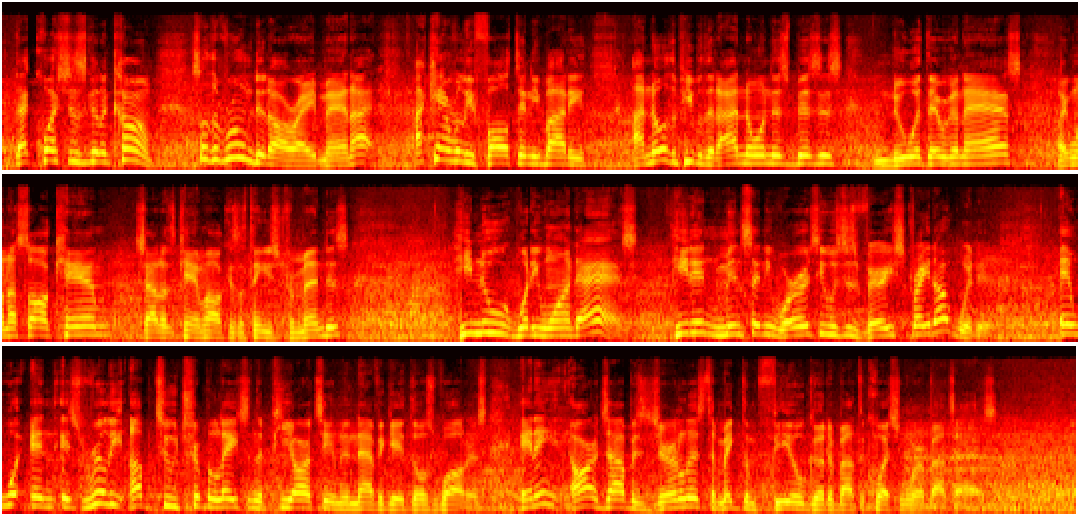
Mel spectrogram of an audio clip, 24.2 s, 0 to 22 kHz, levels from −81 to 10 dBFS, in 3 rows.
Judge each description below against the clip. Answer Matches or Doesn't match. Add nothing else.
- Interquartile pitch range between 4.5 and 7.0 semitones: Matches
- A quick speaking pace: Matches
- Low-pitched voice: Doesn't match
